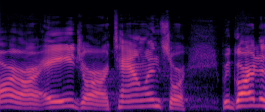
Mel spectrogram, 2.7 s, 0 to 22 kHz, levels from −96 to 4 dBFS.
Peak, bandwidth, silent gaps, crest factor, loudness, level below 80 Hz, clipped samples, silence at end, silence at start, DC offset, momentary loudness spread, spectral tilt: -20 dBFS; 15 kHz; none; 18 dB; -38 LUFS; -88 dBFS; under 0.1%; 0 s; 0 s; under 0.1%; 9 LU; -3 dB/octave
